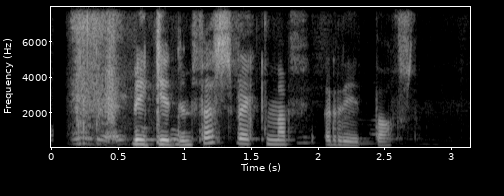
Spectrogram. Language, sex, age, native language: Icelandic, female, 10, Icelandic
